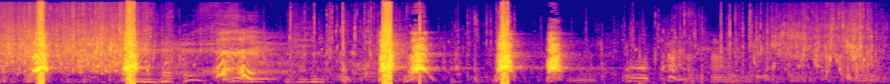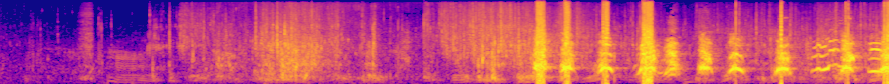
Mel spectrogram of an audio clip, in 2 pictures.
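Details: Beagle and Dachshund family dogs, a mother with her young Rocko and Gizzmo and a red Dachshund father called Zeenie, playing in water: sharp single barks in scattered bursts, then a quick run of repeated barks near the end, with splashing and human voices.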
